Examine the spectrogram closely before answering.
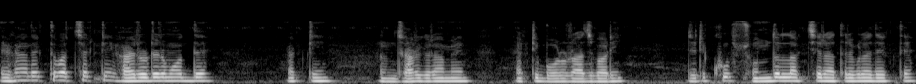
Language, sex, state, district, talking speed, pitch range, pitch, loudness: Bengali, male, West Bengal, Jhargram, 125 wpm, 140-165 Hz, 155 Hz, -16 LUFS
